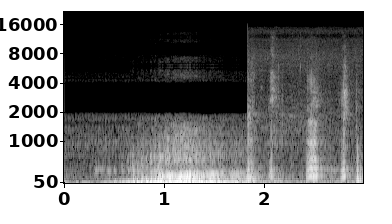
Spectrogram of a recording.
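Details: Pembroke Welsh Corgi puppy playing against a human hand, 2014: a low, rumbling growl swells for nearly two seconds, then gives way to a few short scuffling taps and soft noises.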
